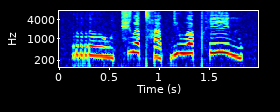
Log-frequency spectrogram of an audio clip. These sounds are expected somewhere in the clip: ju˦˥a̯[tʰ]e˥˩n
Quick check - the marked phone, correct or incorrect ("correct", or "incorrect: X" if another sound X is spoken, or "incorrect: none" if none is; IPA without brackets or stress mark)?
incorrect: pʰ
